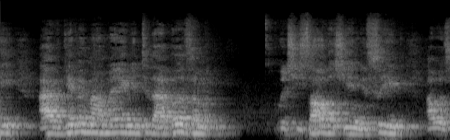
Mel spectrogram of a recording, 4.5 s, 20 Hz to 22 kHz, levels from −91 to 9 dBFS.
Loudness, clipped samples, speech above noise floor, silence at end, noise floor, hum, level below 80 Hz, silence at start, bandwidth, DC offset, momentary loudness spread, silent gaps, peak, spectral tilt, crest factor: -27 LUFS; under 0.1%; 30 dB; 0 s; -57 dBFS; none; -64 dBFS; 0 s; 14.5 kHz; under 0.1%; 10 LU; none; -10 dBFS; -5.5 dB/octave; 18 dB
